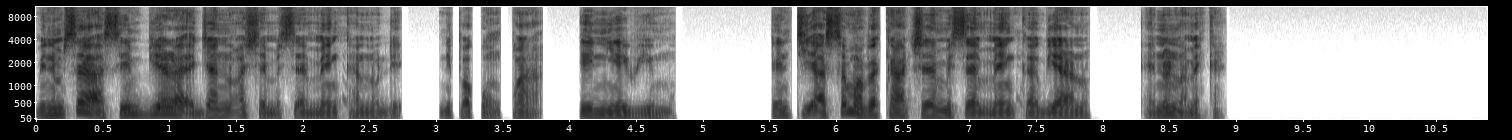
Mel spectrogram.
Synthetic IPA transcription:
mɪ̃˨nĩ˨msɛ˦˨a˨sɛ̃˦mbi˦a˦ɾa˦˨æ˨d͡ʑã˦nːʊ̃˦a˦ɕɛ˨mɪ̃˨sɛ˦˨mɪ̃˦ŋ̩˦kʰã˦nʊ̃˦dɪ˨˦nĩ˦pʰa˦kʰɔ̃˨ŋ˨kʷã˦˨ | e˦nĩ˨˦˨æ˦ɥi˨e˦mː˦ũ˨˦ | n̩˦tʰi˨a˨sɛ˦ma˨bɛ˦kʰã˦t͡ɕʰɪ˦ɾɛ˦mɪ̃˨sɛ˦mɪ̃˦ŋ̩˦kʰã˦bi˦a˦ɾa˦nʊ̃˦ | ɛ˨nʊ̃˦nã˨mɪ̃˦kʰã˨

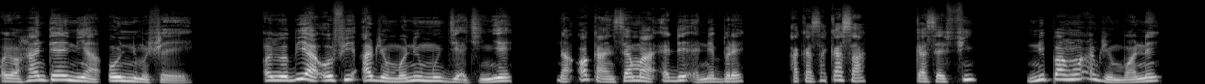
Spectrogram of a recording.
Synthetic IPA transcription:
ɔ˨jɔ˨ɦã˦n˦tʰɛ̃˦nĩ˦a˨o˦nĩ˨m˨ɕᶣɛ̰ː˨ | ɔ˨jo˨bi˦a˨ʔo˦fi˦ʔa˦d͡ʑᶣɪ̃˨m˨bɔ̃˨nɪ̃˦m˦mũ˦d͡ʑi˨æ˨t͡ɕʰi˨ɲe˦ | nã˨ʔɔ˦kʰã˨n˨sɛ̃˦ma˨ʔɛ˦dɪ˦ɛ̰˨nɪ̃˦bɾɛ˦ | a˨kʰa˨sa˨kʰa˦sa˨ | kʰa˨sa˨fi˦ | n̩˦nĩ˦pa˦ɦʊ̃˦a˦d͡ʑᶣɪ̃˨m˨bɔ̰̃˨nɪ̃˦

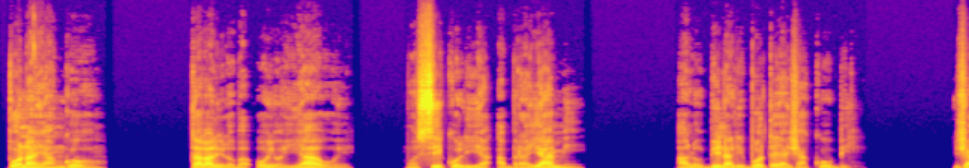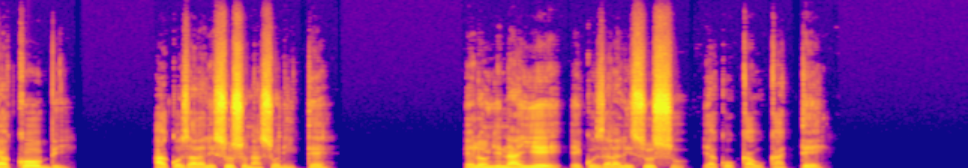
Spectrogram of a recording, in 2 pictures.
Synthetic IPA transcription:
po˦na˨ja˨ŋɡo˦ | ta˦la˦li˨lo˨ba˨ʔo˦jo˨ja˦we˨ | mo˨si˦ko˨li˨ja˨ʔa˨bʁa˨ja˦mi˨ | a˨lo˨bi˦na˨li˨bo˦ta˦ja˨ʒa˨ko˦bi˨ | ʒa˨ko˦bi˨ | a˨ko˨za˨la˨li˨su˦su˨na˨so˦ni˨tɛ˦ | e˨lɔ˨ŋɡi˨na˨je˦e˨ko˨za˨la˨li˨su˦su˨ | ja˨ko˨ka˨u˨ka˨tɛ˦

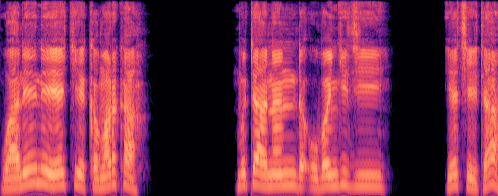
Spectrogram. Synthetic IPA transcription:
waː˨neː˦neː˨jɐ˦kʲeː˨kɐ˨mɐ˦rka˨ | mʊ˦taː˨nɛ˦nda˨ʔʊ˨bɐ˦ŋɡʲɪ˦d͡ʒiː˦ | ja˦t͡ʃeː˨ta˦˨

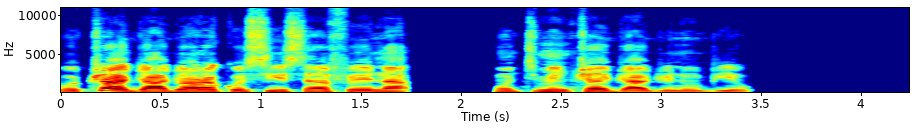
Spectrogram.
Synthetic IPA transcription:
ɔ˨t͡ɕᶣɛ˦˨d͡ʑᶣa˨d͡ʑᶣʊ˦a˦ɾa˦kʰo˨si˦˨sɛ˦fe˦i˦nã˦ | mʊ̃˨tʰũ˦ĩ˦ɲ̩˨t͡ɕᶣɛ˦˨d͡ʑᶣa˨d͡ʑᶣɪ˦nʊ̃˦bi˦ḛ˨

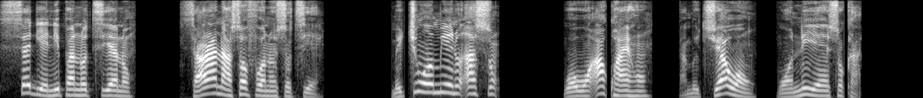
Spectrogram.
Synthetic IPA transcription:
sɛ˦dɪ˨ɛ˨nĩ˦pʰa˦nʊ̃˦tʰɪ˦ɛ˦nʊ̃˦ | saː˨˦ɾa˦nã˨sɔ˦fʊ˨˦ɔ˨˦nʊ̃˦n̩˦sʊ˦tʰɪ˨ɛ̰˨ | mɪ̃˨t͡ɕʰᶣi˦wɔ̃˦mĩ˦e˦˨nʊ̃˦ʔa˦sʊ̃˦ | wɔ˨wɔ̃˨nʔa˦kʷʰã˨ɪ˦ɦʊ̃˦ | nã̰˨mɪ̃˨tʰɥa˦wɔ̃˨n | wɔ̃˨n˦nɪ̃˦jɛ˦n̩˦sʊ˦kʰa̰˨

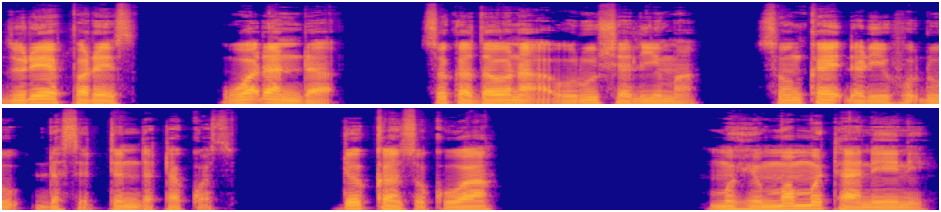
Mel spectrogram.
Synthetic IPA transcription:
zʊ˨ɾɪ˦ja˨ɸɐ˦ɾɪ˦s | wɐ˦ɗɐ˨nda˨ | sʊ˦ka˨za˦wnaː˨ʔa̰˨ʔʊ˨ɾʊ˦ʃɐ˨liː˦ma̰ː˨ | sʊ˦ŋka˦jɗɐ˨ɽiː˦ɦʊ˦ɗu˦da˨sɪ˨tːɪ˦nda˨tɐ˦kʷɐ̰˨s | dʊ˦kːɐ˨nsu˨kʷʊ˨wa˦ | mʊ˨ɦɪ˨mːɐ˦mːʊ˦taː˨neː˦neː˨

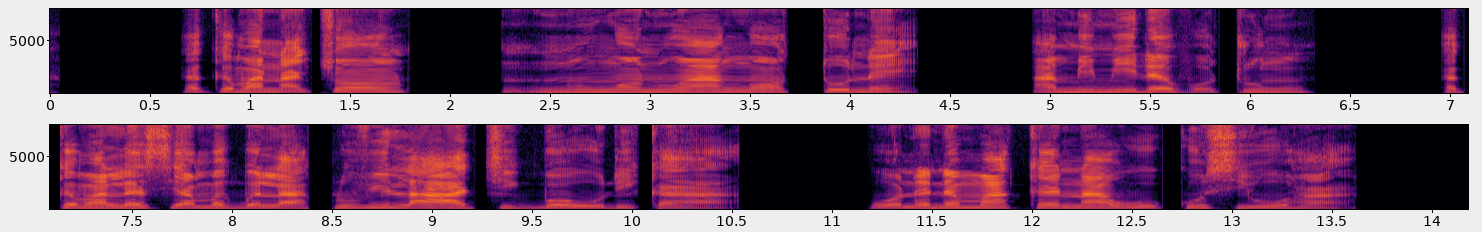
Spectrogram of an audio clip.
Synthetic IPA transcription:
ɛ˦kɛ˦mã˦nã˨t͡ʃɔ˦ | nũ˦ŋɔ̃˦nũ˦a˦ŋɔ̃˦t̪o˦nɛ̰̃˨ | a˨mĩ˦mĩ˦ɖɛ˦βɔ˨t̪ɾu˦ŋũ˦ | ɛ˦kɛ˦mã˦lɛ˨˦si˨a˨mɛ̃˦ɡ͡bɛ˨la˦k͡plu˦vi˦la˦a˨t͡ɕi˦ɡ͡bɔ˨wo˦ɖi˦ka̰˦˨ | wɔ˨nɛ̃˨nɛ̃˦mã˦kɛ˦nã˦wo˨ko˦si˨wo˦ɦã̰˦

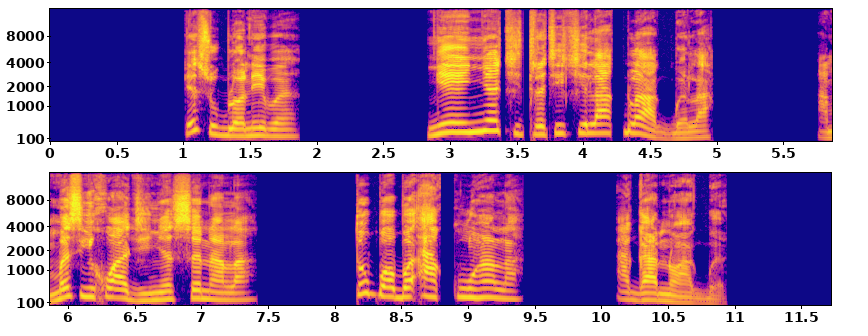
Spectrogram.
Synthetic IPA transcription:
je˦su˨ɡ͡blɔ˨nɛ̃˦bɛ˦ | ɲɛ̃˦ɲɛ̃˦t͡ɕi˨t̪ɾɛ˨t͡ɕi˦t͡ɕi˦la˦k͡plɛ˦a˨ɡ͡bɛ˨la˦ | a˨mɛ̃˦si˨xɔ˦a˨d͡ʑi˨ɲɛ̃˦sɛ˦nã˨la˦ | t̪o˦ɡ͡bɔ˦bɛ˦ʔa˦ku˦ɦã˦la˦ | a˨ɡa˦nɔ̃˨a̰˨ɡ͡bɛ̰˨

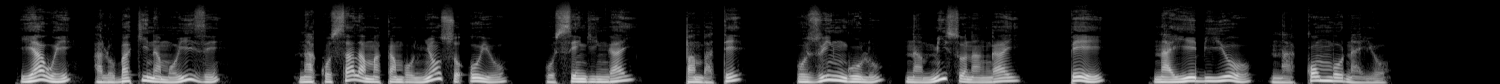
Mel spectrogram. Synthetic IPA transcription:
ja˦we˨ | a˨lo˨ba˦ki˦na˨mo˨ji˦ze˨ | na˨ko˨sa˦la˨ma˨ka˨mbo˨ɲɔ˦nsɔ˨ʔo˦jo˦ | o˨sɛ˦ŋɡi˦ŋɡa˦i˦ | pa˨mba˨tɛ˦ | o˨zwi˦ŋɡo˨lu˨ | na˨mi˦so˨na˨ŋɡa˦i˦ | pe˦ | na˨je˦bi˦jɔ˦˨na˨kɔ˦mbɔ˦na˨jɔ˦

